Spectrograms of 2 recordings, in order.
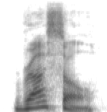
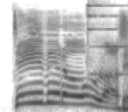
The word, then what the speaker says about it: Russell: Oh, he uh it rhymes with hustle. Russell. David O. Russell.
